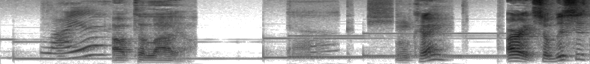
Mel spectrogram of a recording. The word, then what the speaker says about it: Athaliah: I said Raya. Okay, well, say it right now. Raya. Who was the queen? I just forgot the words. La. It's an L. Laya? Athaliah.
